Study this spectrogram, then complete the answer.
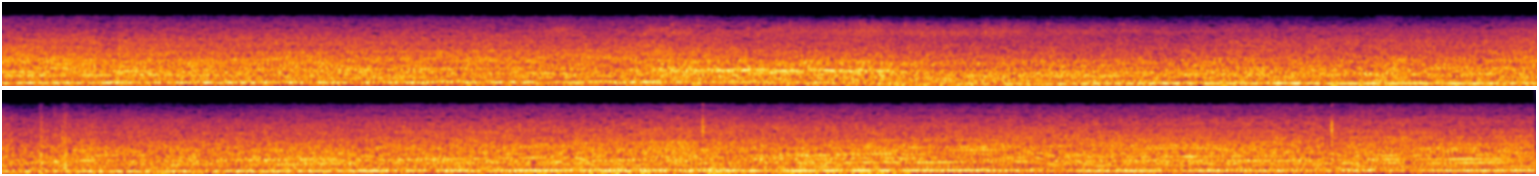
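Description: A racing car engine whines loudly, its pitch rising and falling as gears change.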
